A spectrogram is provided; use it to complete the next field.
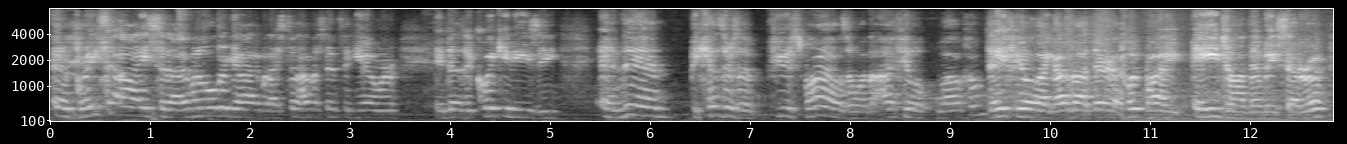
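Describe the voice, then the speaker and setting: Over noticeable background noise and audible room echo, a man with a high pitch speaks in a raised, projected voice at a moderate pace with fairly even intonation. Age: 60s. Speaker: participant, service worker. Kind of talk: casual group chat. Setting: video call.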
